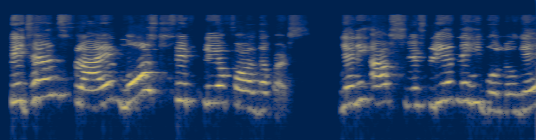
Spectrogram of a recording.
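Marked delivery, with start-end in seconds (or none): 0.1-2.9 very slow, louder example sentence; slow dictation. Shown as a demonstration. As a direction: dictate it clearly to the class. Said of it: "teacher reads example slowly". (धीमी, ज़ोरदार लिखवाने वाली आवाज़)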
